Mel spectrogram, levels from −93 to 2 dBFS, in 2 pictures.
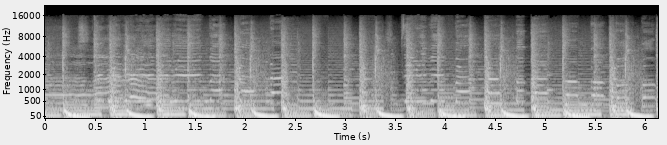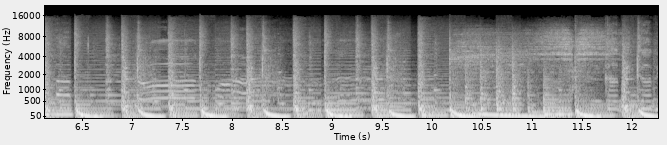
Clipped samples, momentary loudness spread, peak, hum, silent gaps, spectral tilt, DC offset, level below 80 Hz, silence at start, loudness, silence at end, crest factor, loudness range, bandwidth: under 0.1%; 3 LU; 0 dBFS; none; none; -4.5 dB/octave; under 0.1%; -16 dBFS; 0 s; -13 LUFS; 0 s; 12 dB; 1 LU; 15.5 kHz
